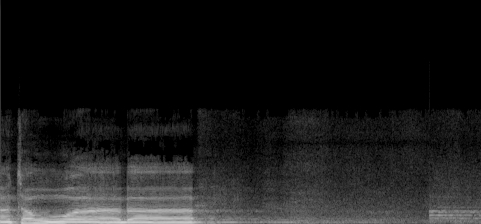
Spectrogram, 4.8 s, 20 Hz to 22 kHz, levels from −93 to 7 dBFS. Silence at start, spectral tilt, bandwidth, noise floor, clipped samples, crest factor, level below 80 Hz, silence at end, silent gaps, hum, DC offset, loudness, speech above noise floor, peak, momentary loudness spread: 0 s; -9 dB/octave; 6.4 kHz; -49 dBFS; under 0.1%; 12 dB; -54 dBFS; 0.1 s; none; none; under 0.1%; -16 LUFS; 33 dB; -8 dBFS; 23 LU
